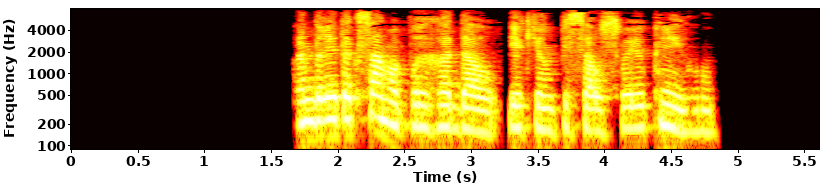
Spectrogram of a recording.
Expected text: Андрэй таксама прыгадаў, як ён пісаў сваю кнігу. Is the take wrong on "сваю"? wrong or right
right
